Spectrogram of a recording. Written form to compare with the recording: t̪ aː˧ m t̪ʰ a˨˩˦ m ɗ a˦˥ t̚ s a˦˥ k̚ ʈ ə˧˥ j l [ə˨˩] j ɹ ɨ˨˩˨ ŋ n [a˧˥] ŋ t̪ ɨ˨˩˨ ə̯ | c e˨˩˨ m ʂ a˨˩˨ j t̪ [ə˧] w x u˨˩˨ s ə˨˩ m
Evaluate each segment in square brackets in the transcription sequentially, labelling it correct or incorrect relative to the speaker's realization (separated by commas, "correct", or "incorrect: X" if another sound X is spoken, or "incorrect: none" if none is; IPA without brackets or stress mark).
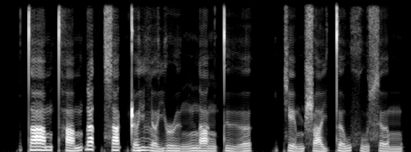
incorrect: ə˨˩˨, incorrect: a˨˩, incorrect: ə˨˩˦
